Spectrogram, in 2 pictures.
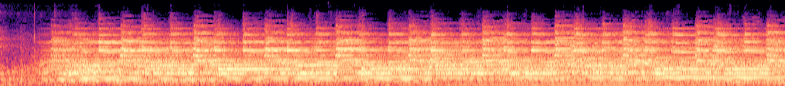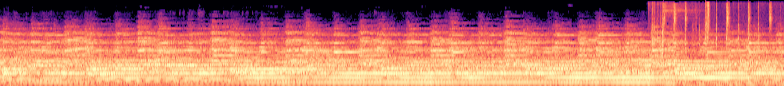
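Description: Church bells pealing continuously, many bells struck in quick succession so their ringing tones overlap into a steady, level wash of sound.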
